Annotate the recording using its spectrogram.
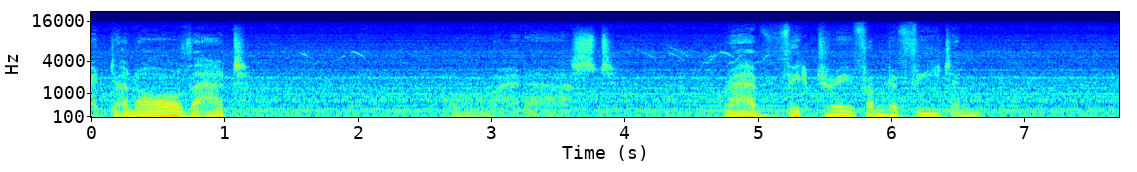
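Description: A man speaks in short bursts, close to a microphone.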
